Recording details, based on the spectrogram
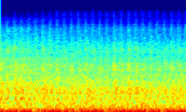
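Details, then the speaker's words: Semi truck diesel idling while air system fills tanks: steady rumble with even pulsing and ticking, no leak hiss; normal, no air leaks. "that's the air filling up these tanks no air leaks there that's fantastic"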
